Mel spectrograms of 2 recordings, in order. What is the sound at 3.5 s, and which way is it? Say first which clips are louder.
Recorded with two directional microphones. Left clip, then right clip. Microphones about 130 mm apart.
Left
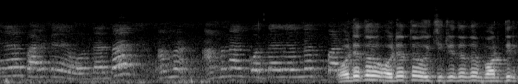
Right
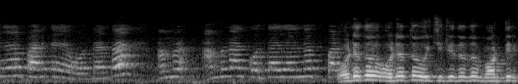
Speech: left 1 dB; 10° right (ahead or behind).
